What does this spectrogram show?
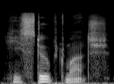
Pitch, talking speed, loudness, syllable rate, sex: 110 Hz, 155 wpm, -19 LUFS, 3.8 syllables/s, male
